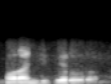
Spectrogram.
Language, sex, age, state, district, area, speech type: Tamil, male, 45-60, Tamil Nadu, Tenkasi, urban, conversation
